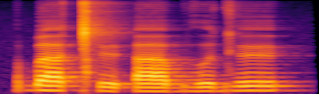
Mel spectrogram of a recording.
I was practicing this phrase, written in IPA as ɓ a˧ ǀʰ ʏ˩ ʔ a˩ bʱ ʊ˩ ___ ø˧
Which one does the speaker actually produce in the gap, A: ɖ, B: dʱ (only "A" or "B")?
B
